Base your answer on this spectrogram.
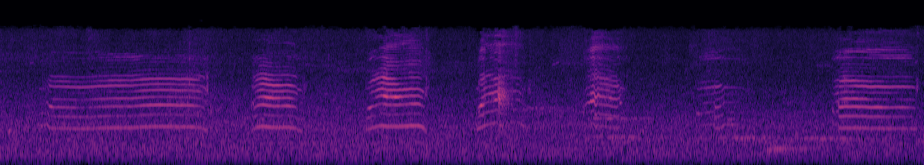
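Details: Stray cat in Singapore giving a run of meows, some long and level, others short and bent, coming about once a second, with faint low voices and hiss behind.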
